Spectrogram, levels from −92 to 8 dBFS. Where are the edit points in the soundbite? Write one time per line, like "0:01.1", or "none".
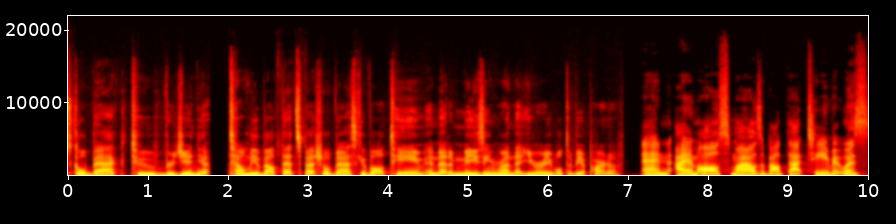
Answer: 0:07.1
